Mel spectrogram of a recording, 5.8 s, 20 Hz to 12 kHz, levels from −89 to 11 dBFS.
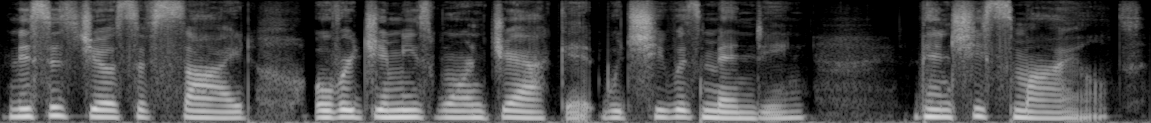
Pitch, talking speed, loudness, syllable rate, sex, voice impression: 185 Hz, 145 wpm, -16 LUFS, 4.4 syllables/s, female, feminine, adult-like, slightly relaxed, slightly weak, soft, slightly raspy, intellectual, calm, friendly, reassuring, elegant, kind, modest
